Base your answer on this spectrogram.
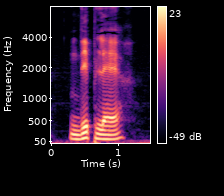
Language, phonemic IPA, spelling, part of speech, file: French, /de.plɛʁ/, déplaire, verb, Fr-déplaire.ogg
- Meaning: 1. to be displeasing or disliked 2. to be ill at ease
